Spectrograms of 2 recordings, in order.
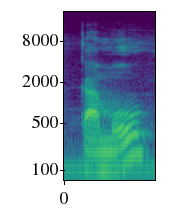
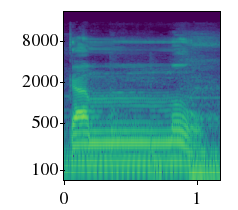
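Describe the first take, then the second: First: The middle consonant is short and single. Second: The middle consonant is held and doubled. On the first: "tidak ada tasydid, cukup ... fathah dan domah" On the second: "mimnya menjadi seolah-olah du, dua. Bunyinya menjadi kamu"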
